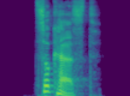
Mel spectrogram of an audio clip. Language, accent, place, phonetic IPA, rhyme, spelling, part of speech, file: German, Germany, Berlin, [ˈt͡sʊkɐst], -ʊkɐst, zuckerst, verb, De-zuckerst.ogg
- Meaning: second-person singular present of zuckern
